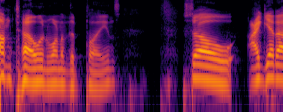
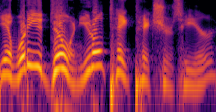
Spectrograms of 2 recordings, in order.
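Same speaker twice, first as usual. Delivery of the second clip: loud, mock angry, full of attitude; 4 semitones higher, 5 dB louder than usual. Retelling how a man scolded them for taking pictures, imitating an angry man. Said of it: "like angry".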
